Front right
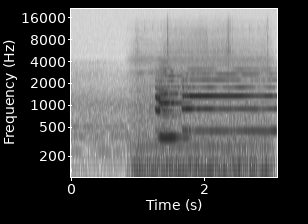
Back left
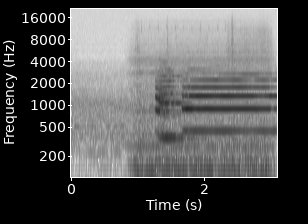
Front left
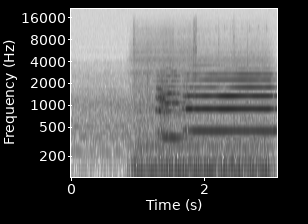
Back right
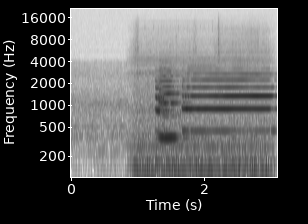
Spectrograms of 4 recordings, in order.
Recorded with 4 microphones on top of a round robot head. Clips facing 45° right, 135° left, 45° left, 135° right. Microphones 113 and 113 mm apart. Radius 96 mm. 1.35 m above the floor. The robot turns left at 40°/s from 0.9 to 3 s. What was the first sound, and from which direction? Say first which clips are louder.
A trumpet: front right 1 dB, back right 5 dB; 130° right.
